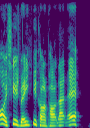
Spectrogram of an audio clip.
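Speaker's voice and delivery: put-on fussy British bit-part voice. Imitating a man from a meme: Carry On film bit-part voice. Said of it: "sounds like a kind of incidental figure in a Carry On film".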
